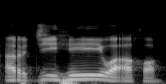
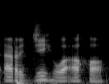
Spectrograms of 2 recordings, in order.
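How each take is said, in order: First: The word arjih ends with a vowel sound. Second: The word arjih ends without a vowel sound. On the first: The speaker calls it right. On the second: The speaker calls it wrong.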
